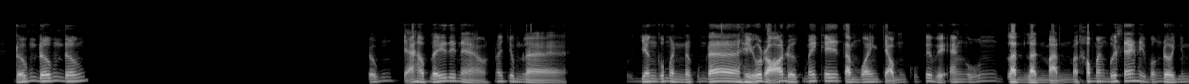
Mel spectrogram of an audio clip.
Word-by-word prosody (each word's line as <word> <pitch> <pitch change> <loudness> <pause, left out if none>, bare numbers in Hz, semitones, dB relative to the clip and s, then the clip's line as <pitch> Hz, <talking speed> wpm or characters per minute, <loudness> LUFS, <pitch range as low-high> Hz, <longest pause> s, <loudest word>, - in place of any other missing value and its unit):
đúng, 150 +8 -1
đúng, 155 +4 +2
đúng. 150 +5 -1 2.8
Đúng, 160 +9 -8
chả - - +2
hợp - - -1
lý 145 +5 +3
tí 160 0 -3
nào. 105 -6 -3
Nói 140 - -7
chung 135 -3 -8
là, 95 -3 -2 0.6
ừ, - - -26
dân 130 0 0
của 140 - -3
mình 130 -4 -3
là 115 - -3
cũng 130 +6 -18
đã 135 0 +5
hiểu 120 +6 +4
rõ - - +6
được 115 +2 -2
mấy 150 +1 0
cái 160 0 +2
tầm 115 0 +1
quan 120 +1 -1
trọng 105 +5 -1
của 115 - -24
cái 150 +4 -3
việc 110 -2 -2
ăn 115 +1 -3
uống 150 +7 -13
lành 110 -2 +5
lành 105 -1 +2
mạnh 100 +4 0
mà - - -4
không 140 0 -1
ăn 135 -1 -4
bữa 140 - +1
sáng 155 +3 +3
thì 145 - -4
vẫn 115 +3 -9
được, 115 - +3
nhưng 125 0 -13
125 Hz, 220 wpm, -26 LUFS, 115-145 Hz, 2.8 s, rõ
